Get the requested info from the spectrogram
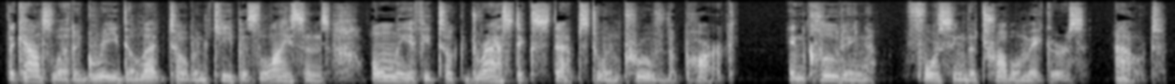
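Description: A man reads scripted nonfiction in a husky voice on the low side. His delivery is measured and dramatic, with a widely moving pitch that gives each phrase shape. He is close to the microphone. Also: very animated, dry recording. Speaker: audiobook narrator. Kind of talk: scripted nonfiction audiobook narration, acting out quotes. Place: close, dry recording studio.

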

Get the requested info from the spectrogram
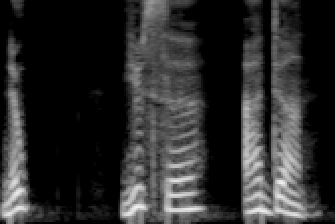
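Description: A woman narrator puts on a male henchman from a storybook thriller. He is folksy and politely blunt, with cool menace underneath. The recording is dry and the pace is unhurried. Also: mid-range voice, expressive, mellow, slightly rough, dry recording, voice pushed up. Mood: cool, dismissive.

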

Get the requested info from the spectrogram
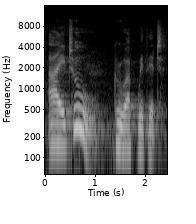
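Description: An actress playing a haughty, sardonic middle-aged African mother of a dictator in an audio drama, speaking in measured, cutting phrases. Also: deep voice, big pitch swings, warm tone, full character voice. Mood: cool probing. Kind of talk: audio drama stage acting. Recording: reverberant theatre-like hall.

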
